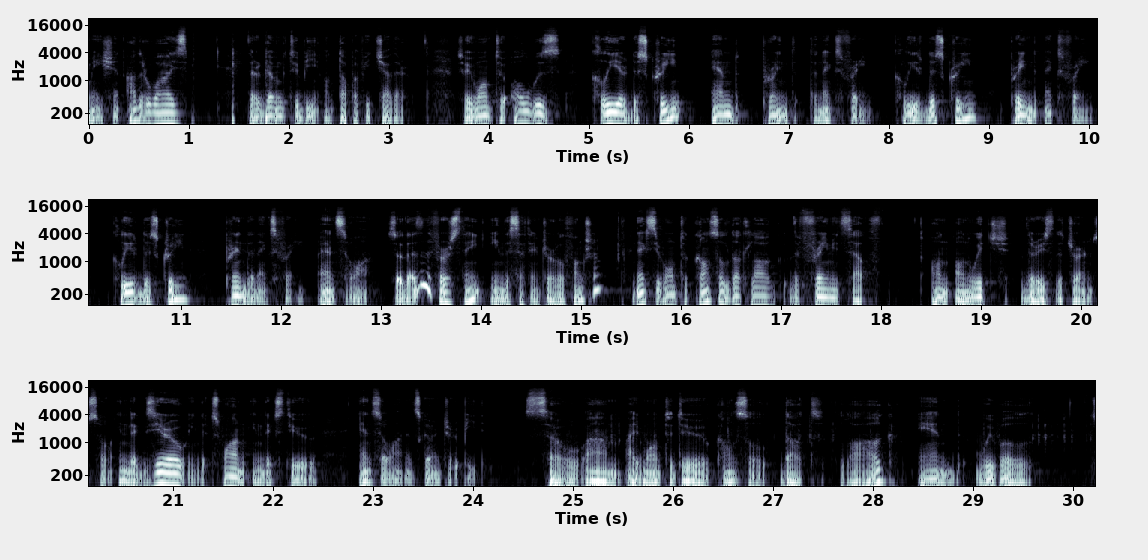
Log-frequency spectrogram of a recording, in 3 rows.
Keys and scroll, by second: 15.2 Return, 24.9-30.2 typing, 26.4 Tab.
